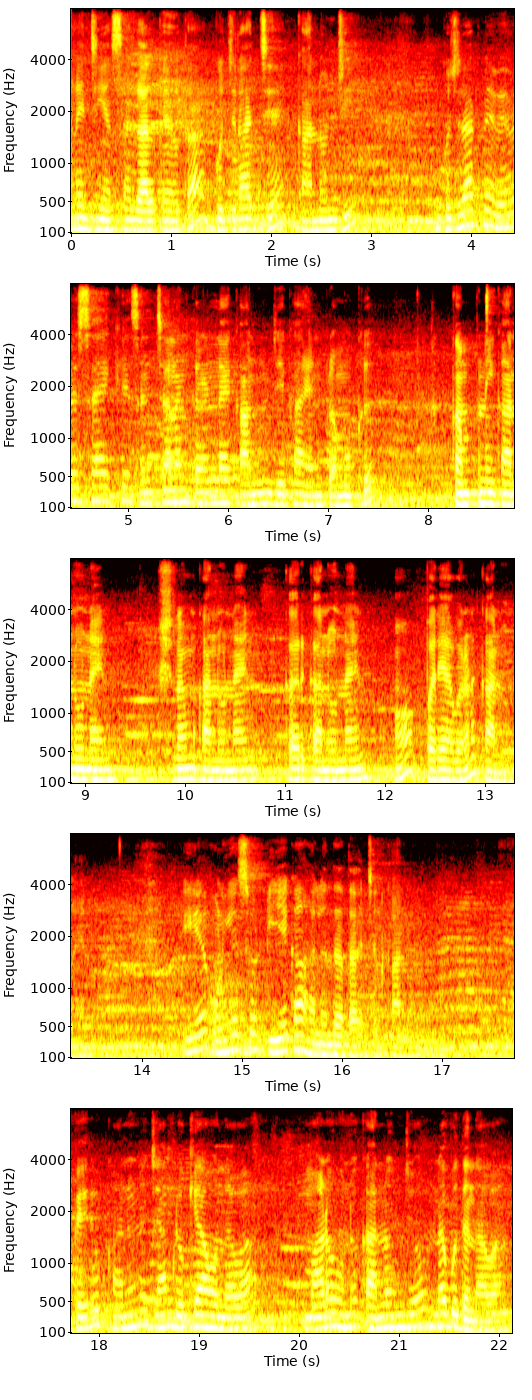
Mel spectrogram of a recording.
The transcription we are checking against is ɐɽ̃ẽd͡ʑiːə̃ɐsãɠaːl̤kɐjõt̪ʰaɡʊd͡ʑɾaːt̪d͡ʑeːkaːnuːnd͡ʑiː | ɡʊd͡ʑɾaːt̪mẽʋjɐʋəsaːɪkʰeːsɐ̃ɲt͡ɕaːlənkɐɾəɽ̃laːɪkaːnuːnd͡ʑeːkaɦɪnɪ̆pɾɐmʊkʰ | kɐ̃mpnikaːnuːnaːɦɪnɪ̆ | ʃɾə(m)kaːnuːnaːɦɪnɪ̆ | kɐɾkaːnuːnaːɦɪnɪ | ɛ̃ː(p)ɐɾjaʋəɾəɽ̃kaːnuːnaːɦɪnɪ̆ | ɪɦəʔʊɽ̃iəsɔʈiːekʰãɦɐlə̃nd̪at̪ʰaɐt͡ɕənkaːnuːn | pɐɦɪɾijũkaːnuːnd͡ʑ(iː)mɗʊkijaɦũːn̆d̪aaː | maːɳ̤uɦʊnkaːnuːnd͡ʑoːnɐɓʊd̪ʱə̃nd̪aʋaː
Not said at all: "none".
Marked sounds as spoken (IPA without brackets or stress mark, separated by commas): m, p, aː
